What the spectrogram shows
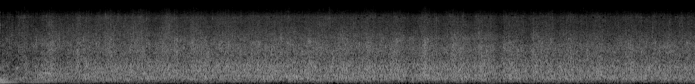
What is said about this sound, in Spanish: Yo quiero que le den otro aplauso al Señor.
